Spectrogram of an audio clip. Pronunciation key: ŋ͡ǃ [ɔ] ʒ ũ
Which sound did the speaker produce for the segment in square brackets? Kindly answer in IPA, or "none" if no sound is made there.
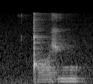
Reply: ɑ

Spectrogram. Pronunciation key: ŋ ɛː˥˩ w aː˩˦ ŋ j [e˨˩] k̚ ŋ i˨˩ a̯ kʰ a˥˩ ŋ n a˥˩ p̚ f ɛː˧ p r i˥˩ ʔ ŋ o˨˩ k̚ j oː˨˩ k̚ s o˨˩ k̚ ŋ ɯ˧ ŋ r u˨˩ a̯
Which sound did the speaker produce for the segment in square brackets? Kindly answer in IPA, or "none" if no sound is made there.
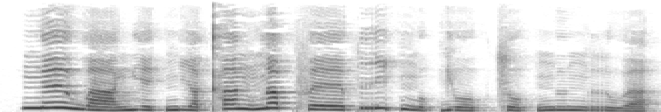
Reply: e˨˩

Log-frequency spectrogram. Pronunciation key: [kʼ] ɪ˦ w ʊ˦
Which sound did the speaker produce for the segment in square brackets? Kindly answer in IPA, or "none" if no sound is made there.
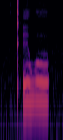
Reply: kʼ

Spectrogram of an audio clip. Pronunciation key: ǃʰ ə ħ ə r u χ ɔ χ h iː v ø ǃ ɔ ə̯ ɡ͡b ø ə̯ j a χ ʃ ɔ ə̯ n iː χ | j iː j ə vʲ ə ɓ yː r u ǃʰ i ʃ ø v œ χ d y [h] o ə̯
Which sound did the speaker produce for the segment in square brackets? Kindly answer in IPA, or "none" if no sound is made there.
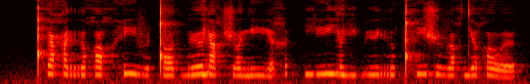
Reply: χ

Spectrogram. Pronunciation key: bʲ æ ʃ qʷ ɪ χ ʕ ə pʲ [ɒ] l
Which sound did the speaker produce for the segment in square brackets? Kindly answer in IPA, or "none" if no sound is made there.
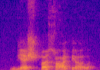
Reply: ɒ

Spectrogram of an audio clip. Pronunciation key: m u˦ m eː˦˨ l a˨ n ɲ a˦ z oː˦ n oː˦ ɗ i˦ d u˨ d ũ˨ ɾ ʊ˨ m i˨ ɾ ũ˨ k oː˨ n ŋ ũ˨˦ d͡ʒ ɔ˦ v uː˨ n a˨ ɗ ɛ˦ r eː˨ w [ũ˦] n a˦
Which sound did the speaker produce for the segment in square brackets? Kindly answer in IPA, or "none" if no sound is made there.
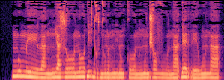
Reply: ũ˦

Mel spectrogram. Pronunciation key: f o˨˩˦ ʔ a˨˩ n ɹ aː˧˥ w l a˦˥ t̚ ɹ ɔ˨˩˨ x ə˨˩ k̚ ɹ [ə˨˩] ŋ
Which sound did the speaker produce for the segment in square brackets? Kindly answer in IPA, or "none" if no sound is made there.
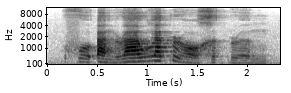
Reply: ə˨˩˨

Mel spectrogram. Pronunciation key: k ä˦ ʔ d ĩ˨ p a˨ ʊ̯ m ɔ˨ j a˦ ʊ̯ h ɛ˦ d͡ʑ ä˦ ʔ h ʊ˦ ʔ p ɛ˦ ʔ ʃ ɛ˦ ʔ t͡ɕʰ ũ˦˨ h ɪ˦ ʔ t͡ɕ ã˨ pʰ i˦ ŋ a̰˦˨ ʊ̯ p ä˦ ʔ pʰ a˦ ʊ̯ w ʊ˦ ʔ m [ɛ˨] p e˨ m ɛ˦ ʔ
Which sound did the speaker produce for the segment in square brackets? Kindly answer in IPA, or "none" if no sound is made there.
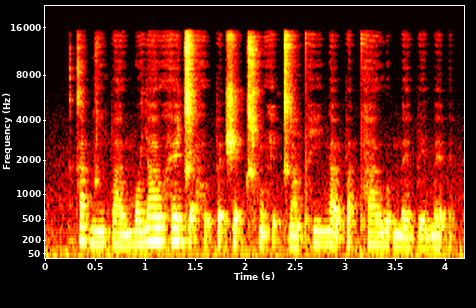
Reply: ɛ˨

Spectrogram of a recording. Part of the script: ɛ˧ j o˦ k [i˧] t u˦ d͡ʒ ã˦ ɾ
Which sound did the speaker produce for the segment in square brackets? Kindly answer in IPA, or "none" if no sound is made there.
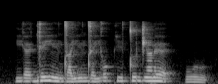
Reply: i˧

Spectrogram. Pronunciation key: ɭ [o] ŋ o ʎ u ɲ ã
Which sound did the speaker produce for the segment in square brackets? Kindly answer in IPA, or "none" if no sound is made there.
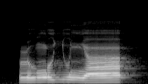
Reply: u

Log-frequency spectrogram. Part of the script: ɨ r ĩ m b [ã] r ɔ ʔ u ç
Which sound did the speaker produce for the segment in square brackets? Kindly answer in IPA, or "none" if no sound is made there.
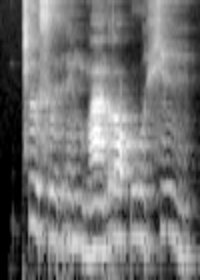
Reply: ã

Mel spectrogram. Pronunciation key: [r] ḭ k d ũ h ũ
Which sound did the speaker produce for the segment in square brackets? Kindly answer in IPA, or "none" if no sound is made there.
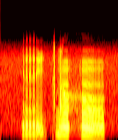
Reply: r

